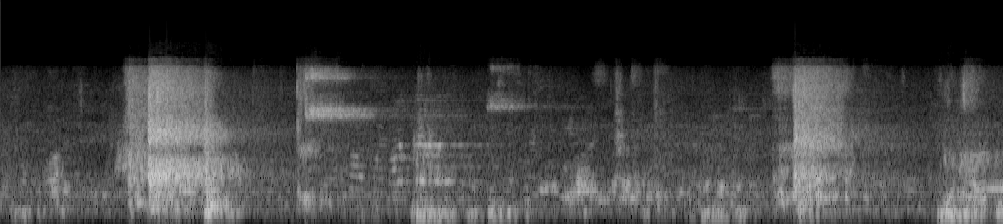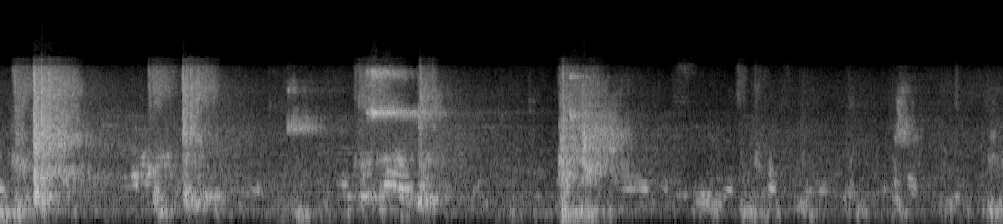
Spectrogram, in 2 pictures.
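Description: Children talk and call out nearby in an echoing hall.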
